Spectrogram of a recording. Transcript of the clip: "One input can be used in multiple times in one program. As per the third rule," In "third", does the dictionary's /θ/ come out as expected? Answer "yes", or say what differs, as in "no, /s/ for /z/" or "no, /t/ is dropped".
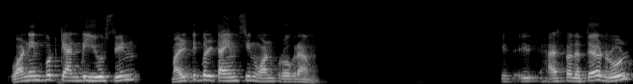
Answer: no, /t/ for /θ/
